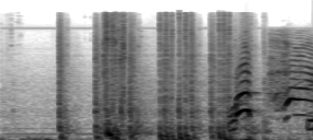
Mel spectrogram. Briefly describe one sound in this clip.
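A rifle fires several sharp shots.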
